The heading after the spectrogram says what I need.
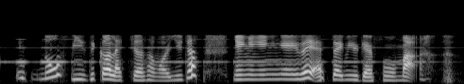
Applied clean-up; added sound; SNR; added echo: neural mask model RNNoise.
